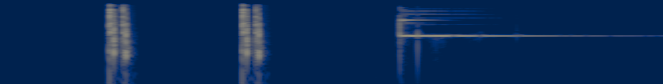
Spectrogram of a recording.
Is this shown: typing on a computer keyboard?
no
